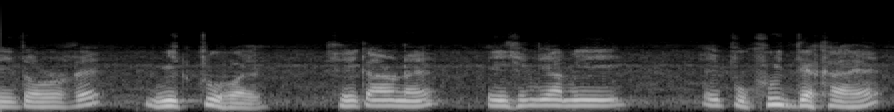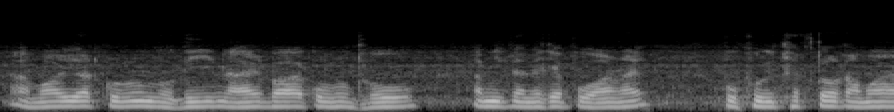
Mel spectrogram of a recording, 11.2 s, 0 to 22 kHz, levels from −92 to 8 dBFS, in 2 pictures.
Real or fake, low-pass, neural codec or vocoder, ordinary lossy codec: fake; none; codec, 16 kHz, 16 kbps, FreqCodec, smaller model; none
